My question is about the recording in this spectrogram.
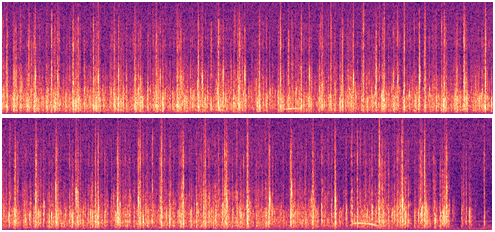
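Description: A crowd of spectators applauding, a dense and steady patter of many hands clapping.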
